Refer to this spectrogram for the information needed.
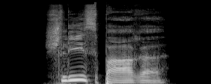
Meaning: inflection of schließbar: 1. strong/mixed nominative/accusative feminine singular 2. strong nominative/accusative plural 3. weak nominative all-gender singular
- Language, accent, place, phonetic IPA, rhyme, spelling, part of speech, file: German, Germany, Berlin, [ˈʃliːsbaːʁə], -iːsbaːʁə, schließbare, adjective, De-schließbare.ogg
